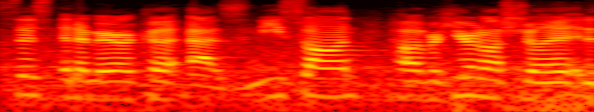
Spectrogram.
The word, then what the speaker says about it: Nissan: this car company right here so we would pronounce this in America as Nissan however here in Australia it is pronounced niss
